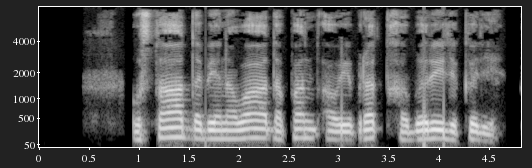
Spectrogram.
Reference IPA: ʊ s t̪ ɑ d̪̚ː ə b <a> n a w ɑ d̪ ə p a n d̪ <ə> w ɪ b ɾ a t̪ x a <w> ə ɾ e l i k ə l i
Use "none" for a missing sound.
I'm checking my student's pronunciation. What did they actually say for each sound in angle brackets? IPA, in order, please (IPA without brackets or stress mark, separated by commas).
e, a, b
